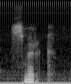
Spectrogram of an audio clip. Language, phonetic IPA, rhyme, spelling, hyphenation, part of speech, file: Czech, [ˈsmr̩k], -r̩k, smrk, smrk, noun, Cs-smrk.ogg
- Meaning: spruce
